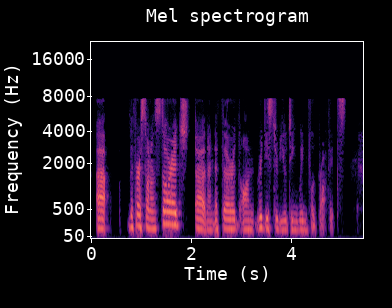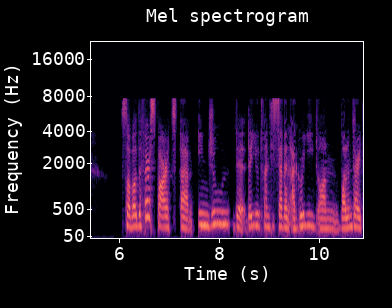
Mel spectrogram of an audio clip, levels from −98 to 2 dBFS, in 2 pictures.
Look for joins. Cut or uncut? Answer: cut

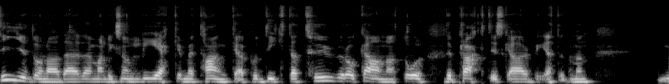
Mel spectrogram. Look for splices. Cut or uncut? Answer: cut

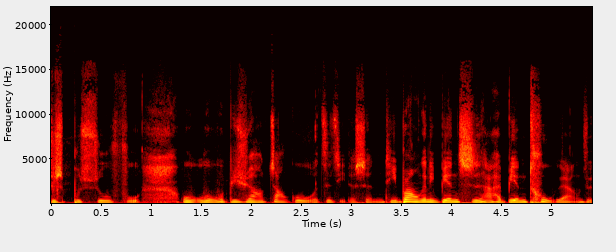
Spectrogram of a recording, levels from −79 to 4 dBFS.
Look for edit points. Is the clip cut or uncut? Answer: uncut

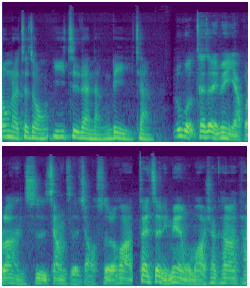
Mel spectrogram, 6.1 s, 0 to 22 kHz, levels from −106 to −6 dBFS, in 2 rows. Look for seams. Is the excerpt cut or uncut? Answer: cut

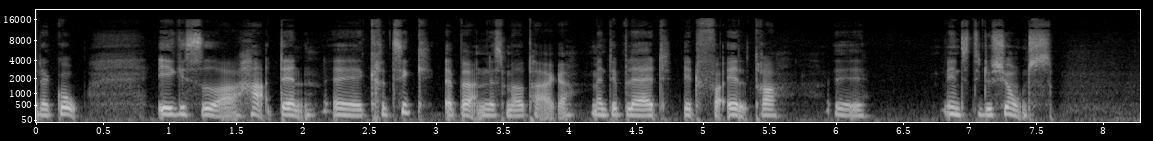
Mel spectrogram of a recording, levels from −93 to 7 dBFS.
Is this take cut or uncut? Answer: uncut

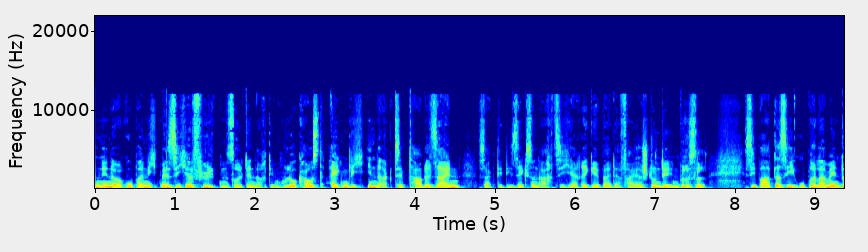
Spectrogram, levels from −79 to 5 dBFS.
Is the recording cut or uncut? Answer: uncut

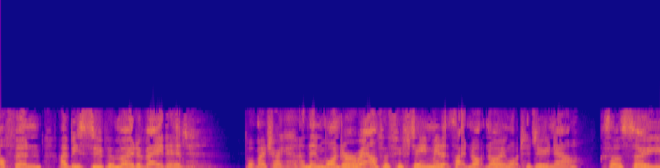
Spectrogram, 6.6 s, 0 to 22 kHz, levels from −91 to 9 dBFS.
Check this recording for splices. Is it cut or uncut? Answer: uncut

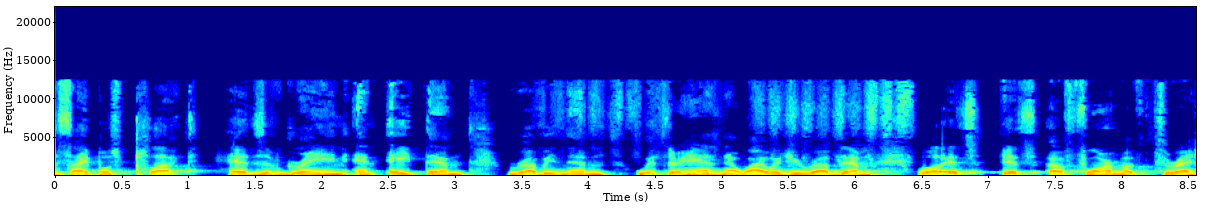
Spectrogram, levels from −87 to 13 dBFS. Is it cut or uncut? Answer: uncut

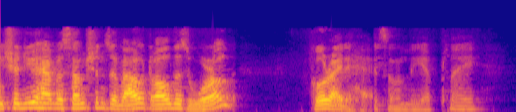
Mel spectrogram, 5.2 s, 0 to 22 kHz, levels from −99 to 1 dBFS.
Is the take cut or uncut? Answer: cut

